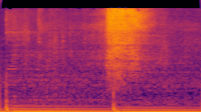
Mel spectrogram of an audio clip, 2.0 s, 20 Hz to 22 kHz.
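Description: Background music with a steady beat; about a second in, a short hiss of gas escaping as the cap is twisted off a 2-litre bottle of cola.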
